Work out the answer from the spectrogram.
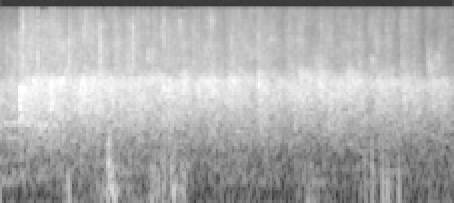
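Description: Faint church audience applause greeting a pastor as he comes up to preach on a Sunday morning, a soft, even patter of many hands clapping steadily throughout.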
